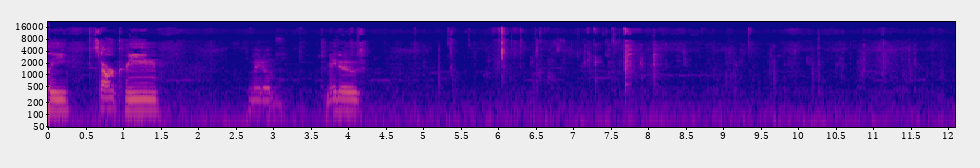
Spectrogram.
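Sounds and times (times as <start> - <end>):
low steady hum: 0.0 - 12.0
chewing crunchy food: 4.8 - 12.0.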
